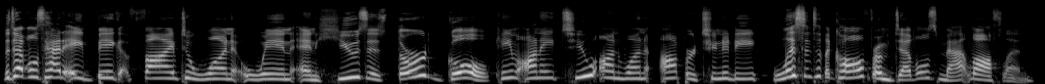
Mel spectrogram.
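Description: A woman's voice: high-pitched, expressive, unhurried, hardly any pauses, dry recording, clean studio sound. A woman hosting a sports podcast, reading scripted news and recaps. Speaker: podcast host.

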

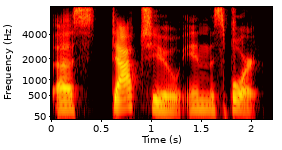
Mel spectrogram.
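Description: A woman hosts a casual interview show. Her voice is a little lower than most women's. The recording is dry, with almost no room sound. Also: fairly even intonation, slow pace, a bit bright, no room sound. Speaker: podcast host, interviewer.

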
